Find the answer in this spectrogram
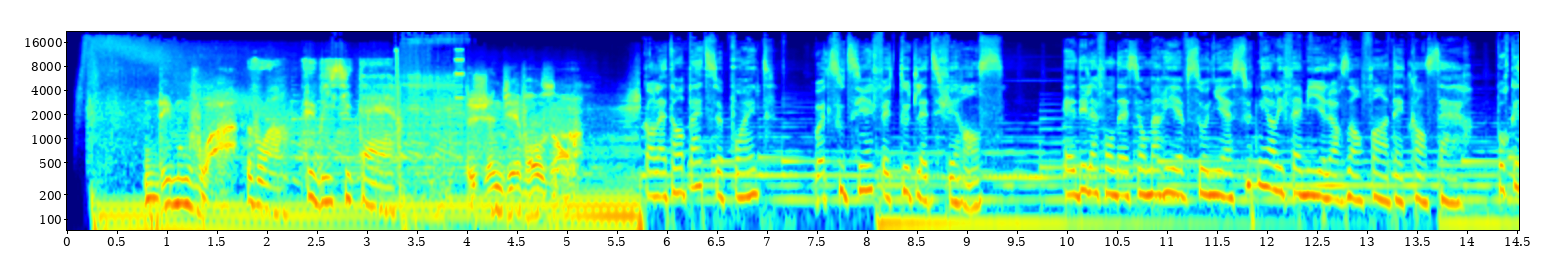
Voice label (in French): narration publicite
